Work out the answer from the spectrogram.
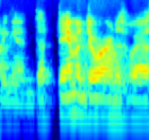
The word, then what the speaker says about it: Damodaran: Damodaran is what I say, that's how you say his name.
